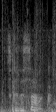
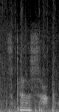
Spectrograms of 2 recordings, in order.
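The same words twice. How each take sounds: First: Said in the usual way. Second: Hushed whisper, voice dropped away. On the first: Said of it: "repeats line in contrast". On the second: Shown as a demonstration. Vlogger whispers a gloomy joke to viewers, hushed whisper. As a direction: whisper the repeat as an aside. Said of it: "repeats it whispered".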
